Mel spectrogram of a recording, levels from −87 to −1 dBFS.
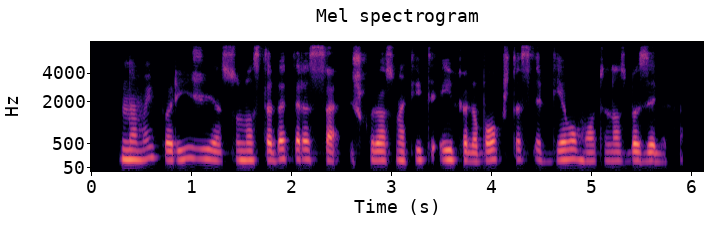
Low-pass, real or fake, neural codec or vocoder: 7.2 kHz; fake; autoencoder, 48 kHz, 32 numbers a frame, DAC-VAE, trained on Japanese speech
